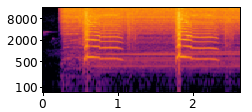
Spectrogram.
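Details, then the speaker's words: 1989 Foxbody turbo build, new fuel system with the pump jump-started from a battery: a steady electric hum with a hissy rush of fuel returning, pump priming normally; a leak was then found, suspected at an unseated injector O-ring. "Okay, fire in the hole. Well, it sounds like it primed."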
